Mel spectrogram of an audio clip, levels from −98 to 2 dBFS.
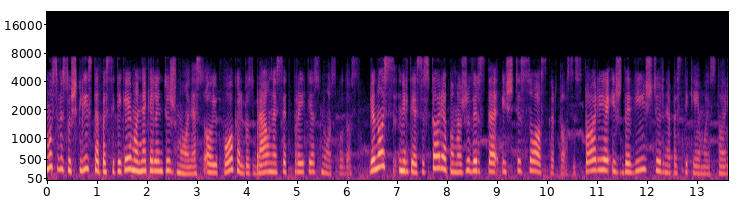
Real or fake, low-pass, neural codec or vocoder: fake; 7.2 kHz; codec, 16 kHz, 4 kbps, FreqCodec, smaller model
